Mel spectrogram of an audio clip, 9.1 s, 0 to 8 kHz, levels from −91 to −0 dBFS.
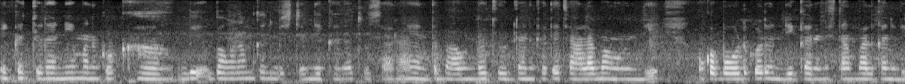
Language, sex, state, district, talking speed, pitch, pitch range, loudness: Telugu, female, Andhra Pradesh, Krishna, 145 wpm, 195 Hz, 190-205 Hz, -20 LUFS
